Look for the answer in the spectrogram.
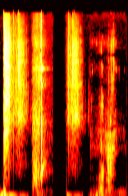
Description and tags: Pills shake, bottle opens and someone swallows.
